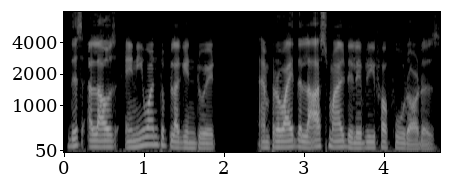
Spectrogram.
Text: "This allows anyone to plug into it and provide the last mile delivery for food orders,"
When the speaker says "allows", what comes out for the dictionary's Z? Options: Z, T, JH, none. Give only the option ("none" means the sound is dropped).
Z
